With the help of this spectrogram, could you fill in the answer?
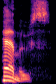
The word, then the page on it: hair mousse: British English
